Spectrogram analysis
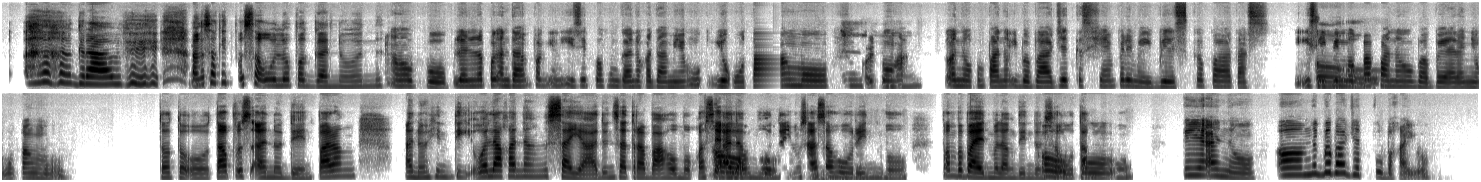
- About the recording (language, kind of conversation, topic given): Filipino, unstructured, Ano ang mga simpleng paraan para maiwasan ang pagkakautang?
- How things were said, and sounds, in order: laugh; other background noise; tapping; static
